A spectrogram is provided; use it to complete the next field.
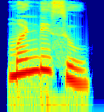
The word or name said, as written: ಮುಂಡಿಸು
